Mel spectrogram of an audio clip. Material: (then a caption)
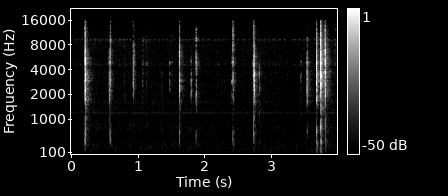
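Plastic. Fingernails tap rapidly on the clear plastic disc tray of an open, empty CD jewel case. The sharp, bright clicks are short and dry, with little low end, and come in irregular bursts, with a quick cluster near the end.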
